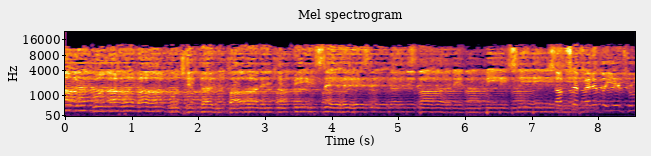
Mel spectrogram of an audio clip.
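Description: Male voices chanting a naat, an Urdu devotional poem, in a long melismatic line over a steady low drone.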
